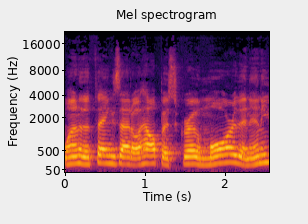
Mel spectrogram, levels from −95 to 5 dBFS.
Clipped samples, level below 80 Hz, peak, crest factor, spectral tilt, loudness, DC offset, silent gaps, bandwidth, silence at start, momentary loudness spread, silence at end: under 0.1%; -64 dBFS; 0 dBFS; 12 dB; -6 dB/octave; -13 LUFS; under 0.1%; none; 14.5 kHz; 0 s; 3 LU; 0 s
